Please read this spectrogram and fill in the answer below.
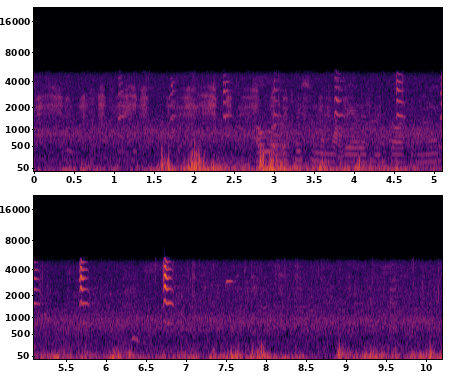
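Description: Ducks calling in a series of short quacks, about one a second through the middle of the stretch, with low rumbling thuds in the first few seconds.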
